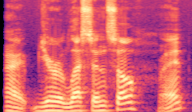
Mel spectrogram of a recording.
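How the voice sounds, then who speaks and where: A man's voice: medium pitch, animated, normal speed, a little mellow. Blunt, casual male streamer. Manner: blunt, casual, swears freely. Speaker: streamer and debate host. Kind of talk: live stream debate talk.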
